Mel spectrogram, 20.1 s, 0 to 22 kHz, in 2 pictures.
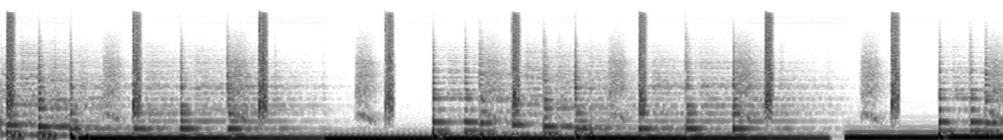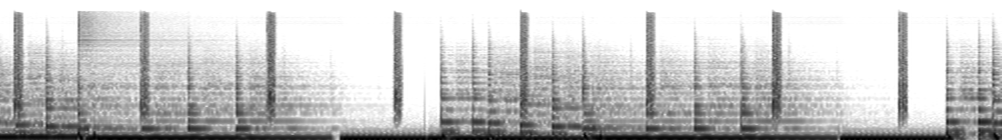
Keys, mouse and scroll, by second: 1.6 scroll down 1, 2.5 shift+a, 3.5 KP_7, 4.0 shift+z, 4.7 g, 5.6 click, 5.8 s, 7.5 click, 7.7-9.9 middle drag, 8.4 g, 9.9 click, 10.3 KP_7, 10.8 g, 13.2 click, 13.3-16.9 middle drag, 13.8 scroll up 1, 14.4 s, 15.1 Escape, 15.5 s, 16.9 click, 17.1 middle click, 17.5 shift+z, 17.8-18.3 scroll down 1.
